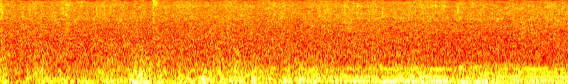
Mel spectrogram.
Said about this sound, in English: Rain pelted down on the top of my shitty silver hatchback, the darkness around my headlights darker than ink. Thousands of brightly lit specks flashed in the beams before fizzling out of sight.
